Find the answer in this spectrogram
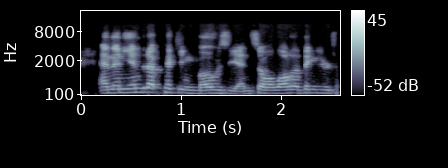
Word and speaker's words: Mosea: out and said like mosey makes perfect sense for what you guys are doing yeah yeah and everyone pronounces it mosaic yeah but it's still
